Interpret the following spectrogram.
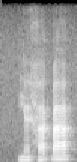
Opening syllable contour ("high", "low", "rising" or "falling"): low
